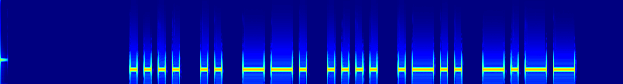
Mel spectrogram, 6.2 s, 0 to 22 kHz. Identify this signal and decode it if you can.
Morse code, heard as a keyed tone, about 17 wpm, 700 Hz. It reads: HIGHLY
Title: Top 1001-1250 Words 17wpm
